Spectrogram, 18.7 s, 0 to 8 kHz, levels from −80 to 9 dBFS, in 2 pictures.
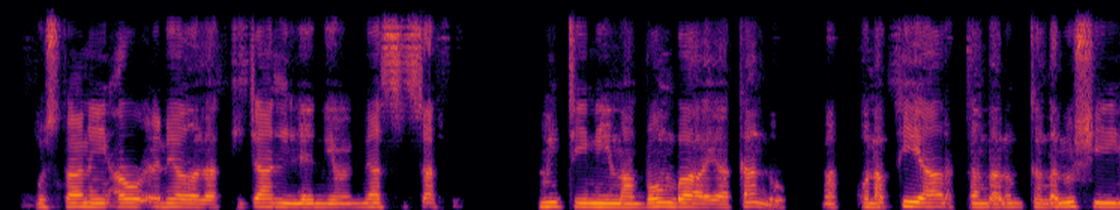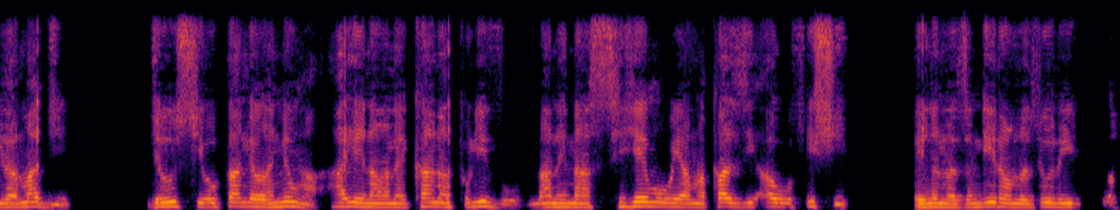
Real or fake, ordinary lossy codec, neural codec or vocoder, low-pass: fake; Opus, 64 kbps; codec, 24 kHz, 0.9 kbps, WavTokenizer, medium music audio release; 7.2 kHz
